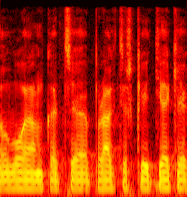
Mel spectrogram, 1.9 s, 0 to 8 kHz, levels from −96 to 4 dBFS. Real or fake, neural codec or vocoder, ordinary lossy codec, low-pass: fake; vocoder, 22.05 kHz, 80 mel bands, WaveNeXt; MP3, 64 kbps; 7.2 kHz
